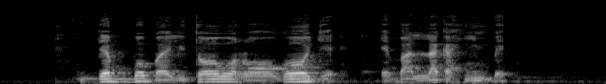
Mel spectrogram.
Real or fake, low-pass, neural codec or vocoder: fake; 10.8 kHz; vocoder, 44.1 kHz, 128 mel bands every 256 samples, BigVGAN v2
